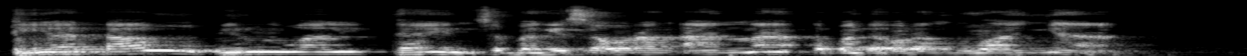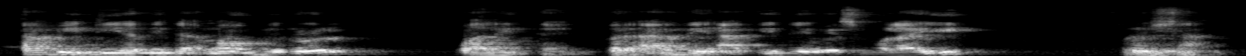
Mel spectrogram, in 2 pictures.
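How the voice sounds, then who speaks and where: A man's voice: mid-range voice, fairly even intonation, slow. A man preaching a sermon with a Javanese accent, earnest, putting questions to his listeners. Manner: earnest, mixing in local phrases, asks the audience questions. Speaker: Islamic preacher. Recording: echoey hall, mic at a distance.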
